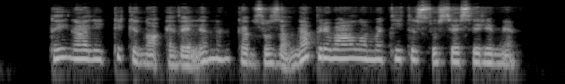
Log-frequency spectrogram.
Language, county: Lithuanian, Alytus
